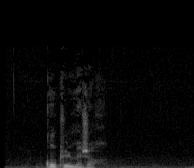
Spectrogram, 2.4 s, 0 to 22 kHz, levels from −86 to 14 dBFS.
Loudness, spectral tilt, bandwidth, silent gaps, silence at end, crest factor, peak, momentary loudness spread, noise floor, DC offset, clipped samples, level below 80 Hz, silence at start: -36 LUFS; -6.5 dB/octave; 16 kHz; none; 1.15 s; 20 dB; -20 dBFS; 15 LU; -65 dBFS; under 0.1%; under 0.1%; -66 dBFS; 0.45 s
